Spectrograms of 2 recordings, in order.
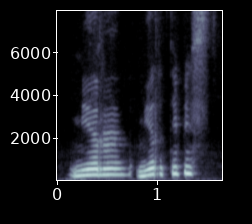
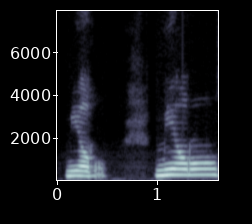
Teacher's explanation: Jadi, kita harus membuatnya berat. Bagaimana cara membuatnya berat? Dengan mengangkat bagian belakang lidah.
